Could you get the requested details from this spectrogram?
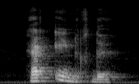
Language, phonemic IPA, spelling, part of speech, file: Dutch, /hɛrˈeniɣdə/, herenigde, verb, Nl-herenigde.ogg
- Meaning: inflection of herenigen: 1. singular past indicative 2. singular past subjunctive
